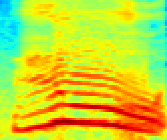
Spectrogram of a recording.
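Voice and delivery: रू with a long, held "oo"; syllable demo. Shown as a demonstration. Teacher showing how it is said, रू drawn out. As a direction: stretch the vowel of रू. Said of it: "इसको क्या बोलेंगे".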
